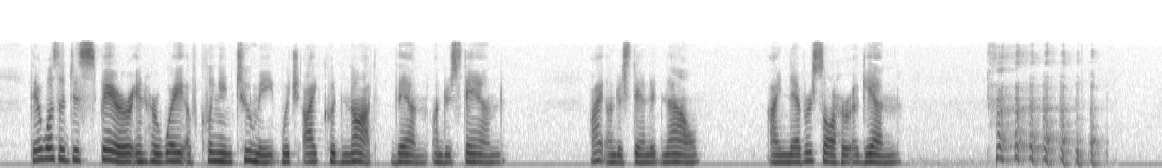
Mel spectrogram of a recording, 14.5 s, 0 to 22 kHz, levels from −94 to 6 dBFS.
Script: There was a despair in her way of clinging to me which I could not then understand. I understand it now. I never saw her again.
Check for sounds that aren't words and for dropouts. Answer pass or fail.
fail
